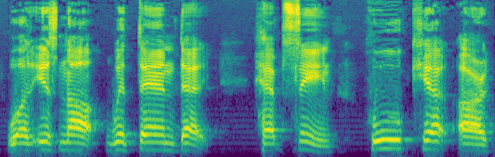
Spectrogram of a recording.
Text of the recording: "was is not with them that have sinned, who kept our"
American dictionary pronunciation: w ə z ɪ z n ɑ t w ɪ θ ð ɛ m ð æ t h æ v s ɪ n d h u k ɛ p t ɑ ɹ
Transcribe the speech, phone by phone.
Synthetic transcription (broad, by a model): w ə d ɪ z n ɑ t w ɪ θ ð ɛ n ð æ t h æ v s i n h u k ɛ t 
